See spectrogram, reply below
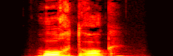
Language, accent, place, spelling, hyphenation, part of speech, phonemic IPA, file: German, Germany, Berlin, Hochdruck, Hoch‧druck, noun, /ˈhoːxˌdʁʊk/, De-Hochdruck.ogg
- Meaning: 1. high pressure 2. rush, hurry, full speed 3. letterpress print 4. something produced by letterpress printing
